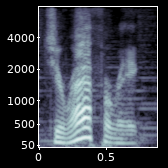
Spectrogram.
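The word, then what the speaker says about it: Girafarig: Pokemon living near Lake of Rage, Mary, how do you pronounce that name? That's Giraffaric.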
